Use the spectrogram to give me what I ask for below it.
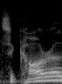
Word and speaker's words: Sicario: Sicario. Is that how you say it? Sicario? Yes.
